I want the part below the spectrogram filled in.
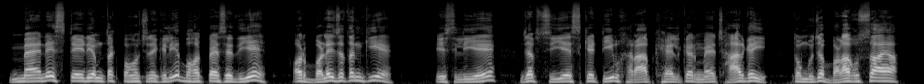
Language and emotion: Urdu, angry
